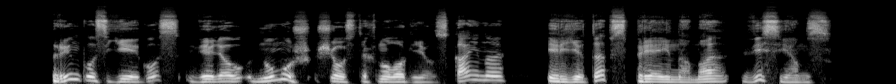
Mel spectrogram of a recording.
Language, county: Lithuanian, Šiauliai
